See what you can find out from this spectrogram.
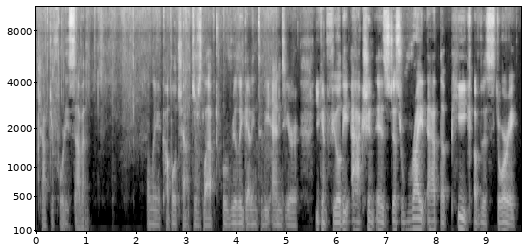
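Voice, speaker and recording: A man reading a children's novel aloud, pausing to explain things simply and put questions to listeners. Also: a bass voice, flat delivery, fairly bright tone, a little hiss or hum. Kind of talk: read-aloud storytelling with explanatory asides.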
